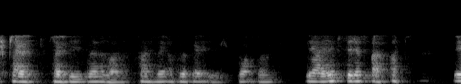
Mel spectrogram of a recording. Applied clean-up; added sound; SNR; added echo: neural mask model DeepFilterNet 3.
